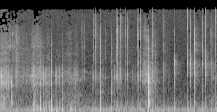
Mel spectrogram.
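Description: A red suede stiletto pump is scratched and tapped with long yellow nails on its suede upper and its insole. The result is a run of quick, dry taps and soft scratching with short bursts that die out almost at once. A few sharper clicks stand out near the middle and the end.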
